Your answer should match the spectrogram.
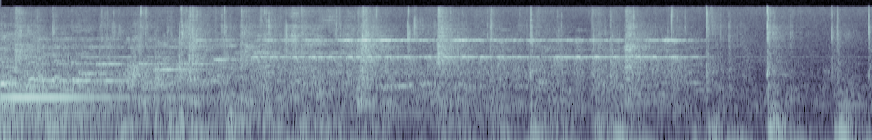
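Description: A held music chord dies away, then a clatter of running footsteps and knocks on a wooden stage.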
